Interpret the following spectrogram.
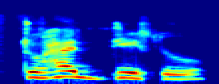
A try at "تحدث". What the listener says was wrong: Okay, just need the dal needs like a half a second extra. تحدث. تحدث.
